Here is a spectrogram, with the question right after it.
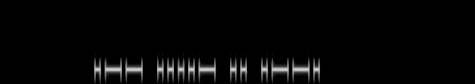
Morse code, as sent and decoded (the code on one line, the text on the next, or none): .-- ....- .. .--.
W4IP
